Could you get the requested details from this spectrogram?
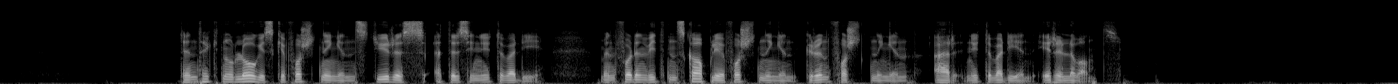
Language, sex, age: Norwegian, male, 31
